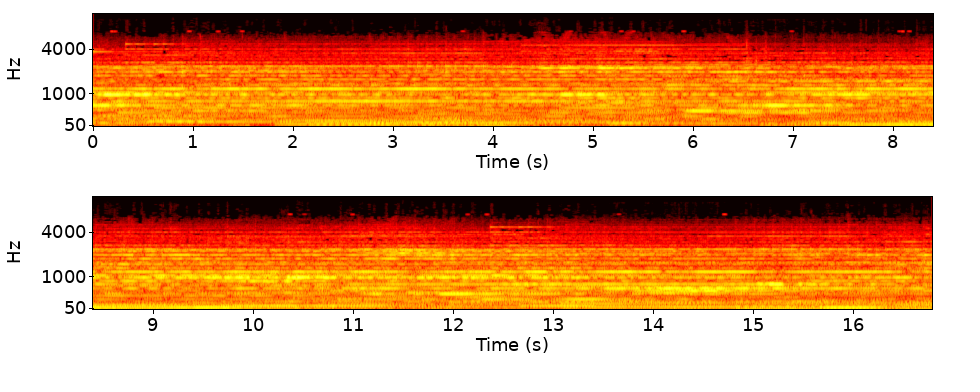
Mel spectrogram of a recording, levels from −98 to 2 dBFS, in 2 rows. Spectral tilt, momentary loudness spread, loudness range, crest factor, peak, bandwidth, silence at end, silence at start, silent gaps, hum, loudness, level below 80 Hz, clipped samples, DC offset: -7 dB/octave; 3 LU; 2 LU; 14 dB; -10 dBFS; 7.4 kHz; 0 s; 0 s; none; none; -23 LUFS; -42 dBFS; under 0.1%; under 0.1%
